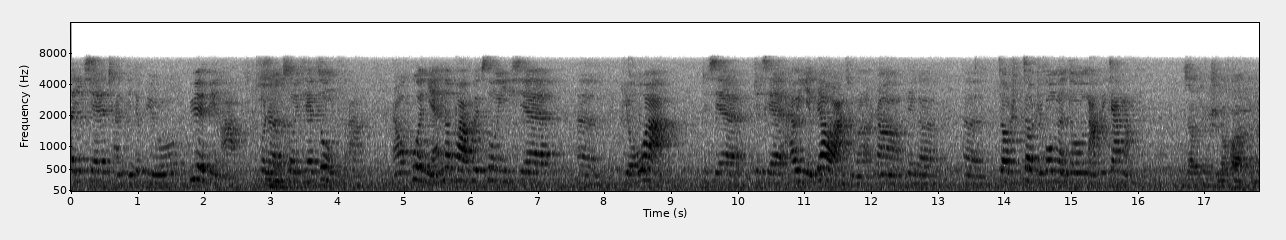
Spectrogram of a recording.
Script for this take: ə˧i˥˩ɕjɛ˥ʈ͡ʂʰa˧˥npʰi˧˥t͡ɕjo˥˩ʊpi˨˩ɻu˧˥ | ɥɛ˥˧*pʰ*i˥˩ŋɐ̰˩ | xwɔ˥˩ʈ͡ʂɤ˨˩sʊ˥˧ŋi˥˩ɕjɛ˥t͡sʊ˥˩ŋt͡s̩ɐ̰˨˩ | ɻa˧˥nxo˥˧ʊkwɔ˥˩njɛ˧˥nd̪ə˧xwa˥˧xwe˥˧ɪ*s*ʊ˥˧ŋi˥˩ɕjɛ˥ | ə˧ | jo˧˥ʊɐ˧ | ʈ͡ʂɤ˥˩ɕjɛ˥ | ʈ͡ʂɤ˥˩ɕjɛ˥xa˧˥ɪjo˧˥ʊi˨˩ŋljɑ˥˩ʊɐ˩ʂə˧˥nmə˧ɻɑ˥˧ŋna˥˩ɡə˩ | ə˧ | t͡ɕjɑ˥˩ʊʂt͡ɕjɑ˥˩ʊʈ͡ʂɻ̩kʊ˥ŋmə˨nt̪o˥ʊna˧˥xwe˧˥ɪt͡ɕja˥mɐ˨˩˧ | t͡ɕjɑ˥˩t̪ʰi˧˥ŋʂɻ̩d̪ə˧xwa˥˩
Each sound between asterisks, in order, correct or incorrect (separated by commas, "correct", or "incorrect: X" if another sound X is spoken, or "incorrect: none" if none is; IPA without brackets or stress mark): incorrect: p, correct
